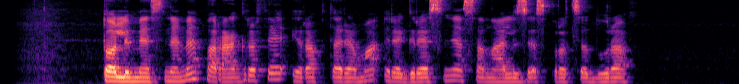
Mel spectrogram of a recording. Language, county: Lithuanian, Kaunas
